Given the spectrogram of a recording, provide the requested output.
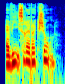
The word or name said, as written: avisredaktion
